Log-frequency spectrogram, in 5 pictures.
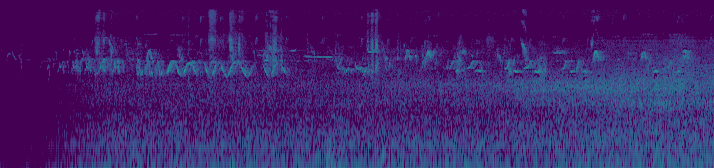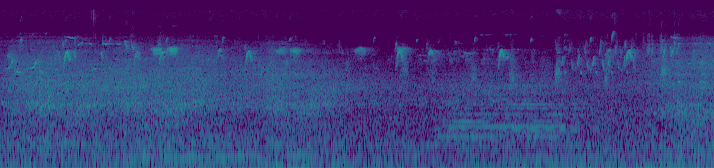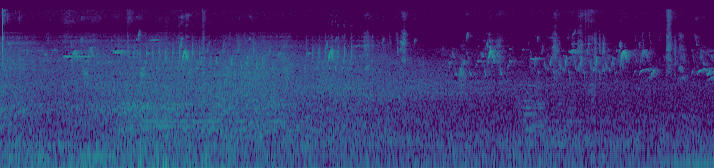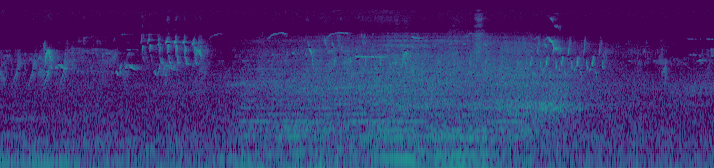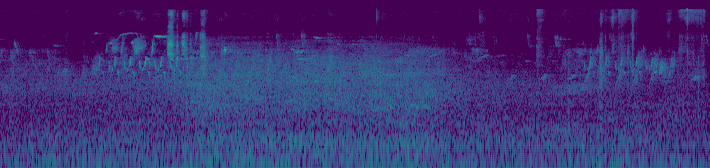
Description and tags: bird sounds
birds, field-recording, virginia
